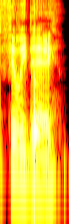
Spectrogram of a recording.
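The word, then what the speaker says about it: Filii Dei: what is that so vicarius i think it's philly day that's how you say it is the uh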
